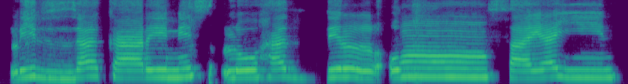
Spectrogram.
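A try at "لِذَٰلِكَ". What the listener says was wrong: Pertama, ini membaca huruf dha di sini lebih tebal lagi. Ha-nya dibaca ya. Hazi. Ya, jangan digituin. Kalau baca haz itu jadi langsung ke zal. Hazi. Jadi naik pangkat. Hazi.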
